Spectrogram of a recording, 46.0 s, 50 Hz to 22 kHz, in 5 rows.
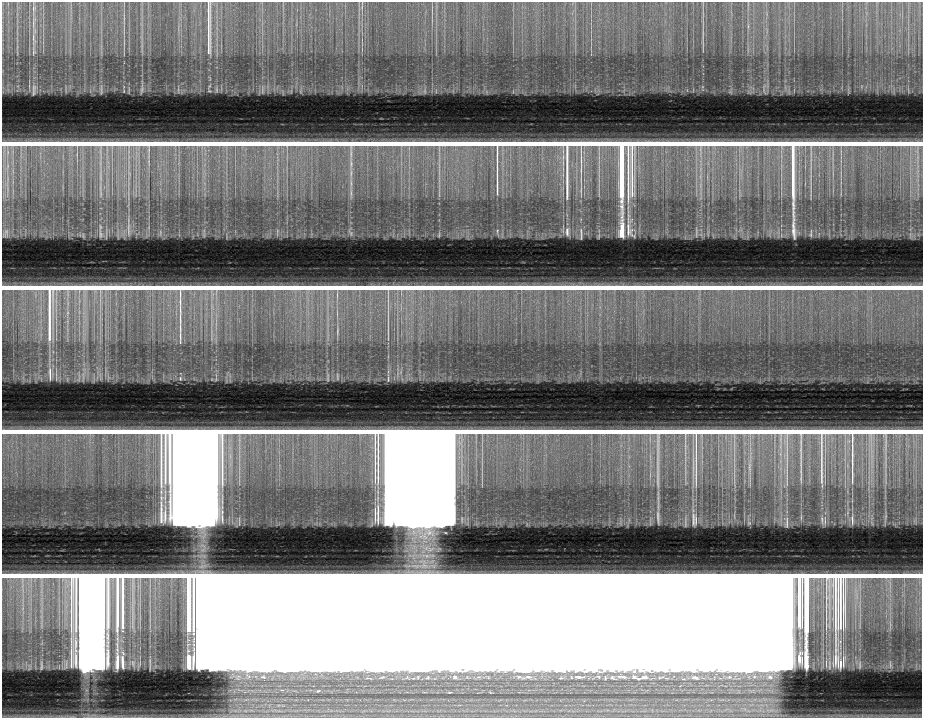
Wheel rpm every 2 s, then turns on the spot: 230, 230, 220, 230, 230, 220, 230, 230, 230, 230, 220, 210, 220, 210, 150, 150, 160, 200, 190, 70, 0, 0, 100.
none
